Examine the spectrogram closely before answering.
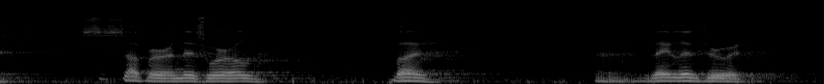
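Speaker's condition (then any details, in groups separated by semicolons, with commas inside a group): Parkinson's disease; diagnosed 20 years ago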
